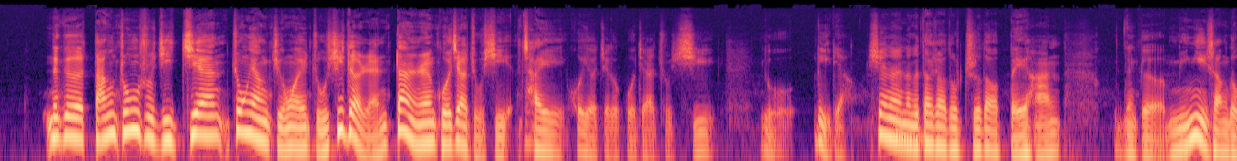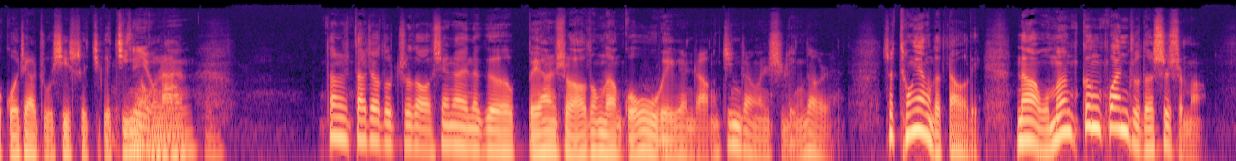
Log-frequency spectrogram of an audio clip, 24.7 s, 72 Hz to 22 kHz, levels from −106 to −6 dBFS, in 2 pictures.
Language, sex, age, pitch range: Korean, male, 50-69, 90-135 Hz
